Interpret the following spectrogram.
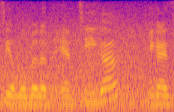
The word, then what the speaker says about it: Antigua: Um yeah, and get to see a little bit of Antigga. And guys, it is pronounced Antigga, not Antigua.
